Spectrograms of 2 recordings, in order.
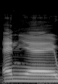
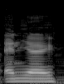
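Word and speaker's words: ñ: and uh you know little enya with the n my p a little enya i believe that's how you pronounce that spanish character uh we got a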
